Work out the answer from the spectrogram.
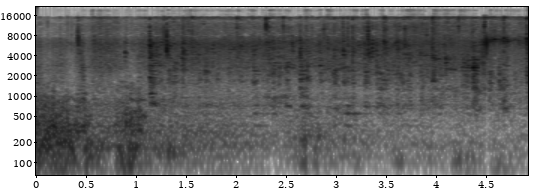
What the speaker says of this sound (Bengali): দারুণ বৃষ্টি হচ্ছে, দারুণ হচ্ছে।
